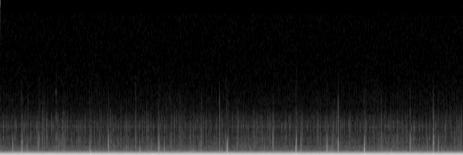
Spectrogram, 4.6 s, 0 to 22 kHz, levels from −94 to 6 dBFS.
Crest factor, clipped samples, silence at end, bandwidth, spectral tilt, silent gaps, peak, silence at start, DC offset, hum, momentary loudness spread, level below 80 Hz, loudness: 12 dB; under 0.1%; 0 s; 2.1 kHz; -12.5 dB/octave; none; -8 dBFS; 0 s; under 0.1%; none; 1 LU; -34 dBFS; -20 LUFS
